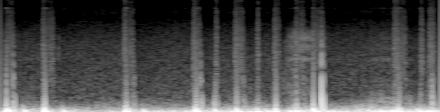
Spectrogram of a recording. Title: fast female heartbeat with heavy breathing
